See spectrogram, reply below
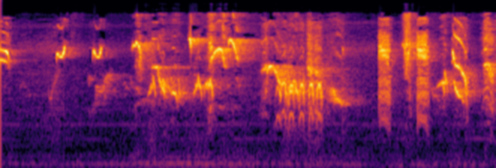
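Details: Greater green leafbird, a Medan-type bird in full song with varied imitations: rapid bursts of high whistles, sweeping slurred notes and buzzy chattering phrases, broken by short pauses.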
